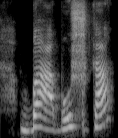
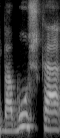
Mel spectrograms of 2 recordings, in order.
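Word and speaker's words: бабушка: here we have babushka this word is a common thing that people usually mispronounce in russian no they say babushka or something like that that's not quite true the correct stress is going to be on the first letter right here take it pay attention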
